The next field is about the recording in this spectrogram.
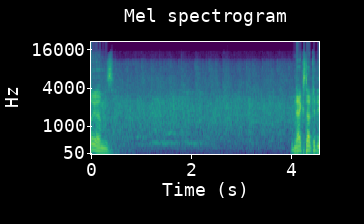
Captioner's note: audience applauding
